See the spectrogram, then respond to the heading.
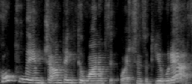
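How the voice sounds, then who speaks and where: Audible room echo follows a woman as she speaks. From Ukraine, former Soviet Union. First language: Russian. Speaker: school language program leader. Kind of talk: presentation to parents. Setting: video call.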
